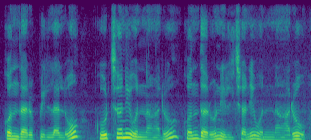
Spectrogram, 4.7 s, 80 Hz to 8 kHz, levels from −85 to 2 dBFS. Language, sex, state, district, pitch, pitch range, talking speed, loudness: Telugu, female, Telangana, Hyderabad, 160 Hz, 135-195 Hz, 90 wpm, -18 LUFS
